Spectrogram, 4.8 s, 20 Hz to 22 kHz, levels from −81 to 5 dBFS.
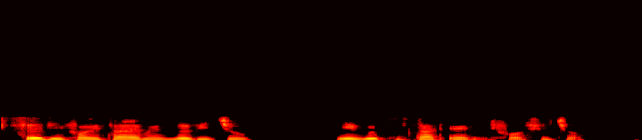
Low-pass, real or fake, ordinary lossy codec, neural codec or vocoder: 3.6 kHz; real; none; none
